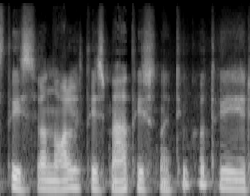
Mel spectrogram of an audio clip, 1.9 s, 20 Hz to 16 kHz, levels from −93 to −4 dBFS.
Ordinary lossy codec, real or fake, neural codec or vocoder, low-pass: AAC, 96 kbps; fake; autoencoder, 48 kHz, 128 numbers a frame, DAC-VAE, trained on Japanese speech; 14.4 kHz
